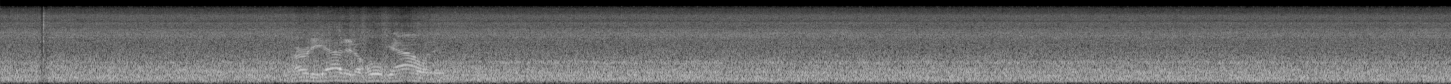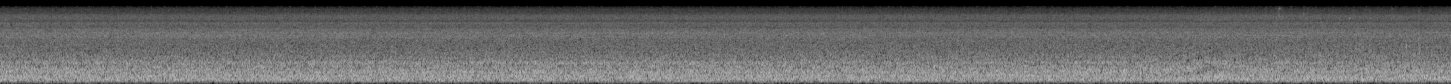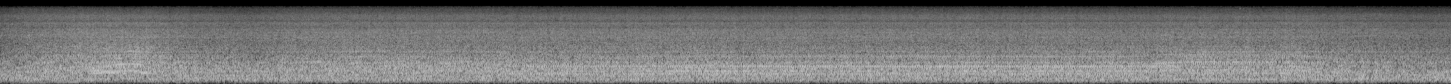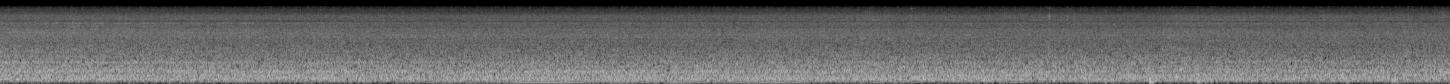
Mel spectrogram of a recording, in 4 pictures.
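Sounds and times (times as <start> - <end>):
car engine idling: 24.4 - 58.0.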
